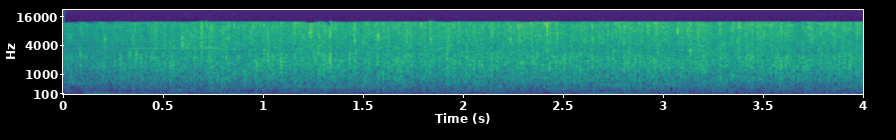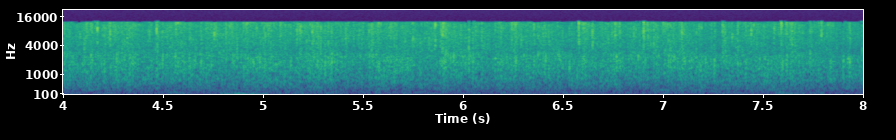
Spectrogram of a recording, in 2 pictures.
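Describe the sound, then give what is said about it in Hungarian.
An audience applauds a percussionist as he is introduced on stage. The clapping is dense and sustained at an even level for the full eight seconds. “Ray Slim következik. Az ütős ember! Nagy tapsot kérünk neki!”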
